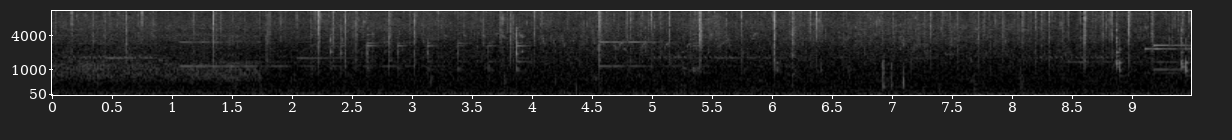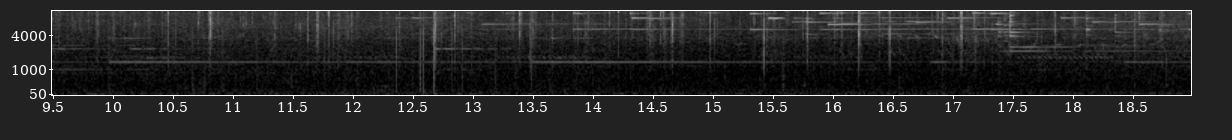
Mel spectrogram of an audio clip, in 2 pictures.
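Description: Faint tinkling chime tones over a low steady rumble, with scattered small clicks. One tone is held for several seconds in the middle, and short high tinkles come thick near the end.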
